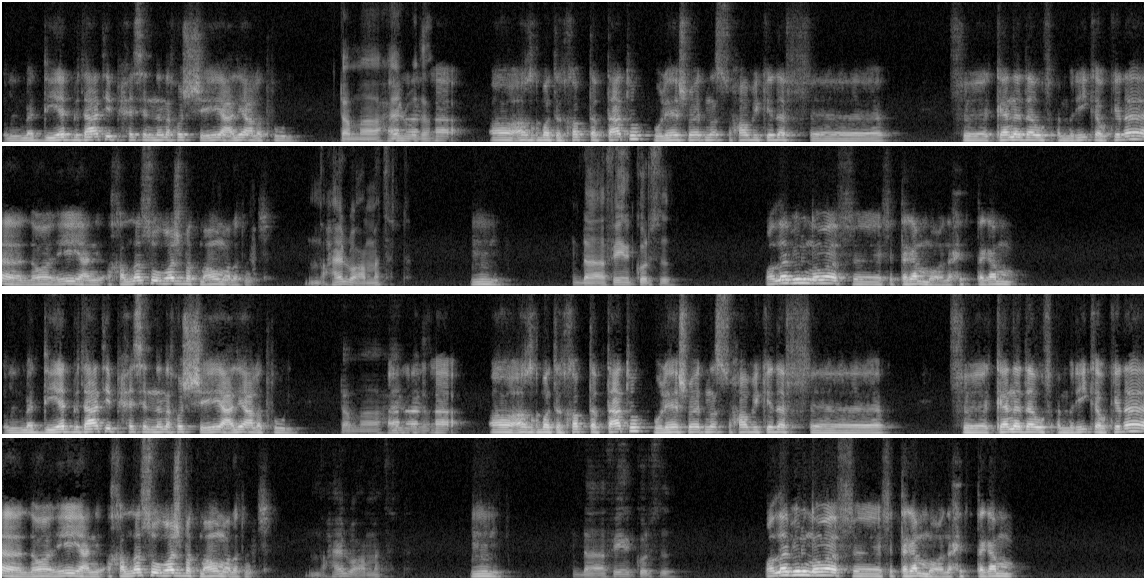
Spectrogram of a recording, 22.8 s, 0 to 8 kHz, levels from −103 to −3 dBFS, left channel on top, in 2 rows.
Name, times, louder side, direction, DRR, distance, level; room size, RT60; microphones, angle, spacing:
voice 1, 0.0-2.9 3.9-4.5 4.9-8.8 9.5-13.9 16.1-16.4 19.1-21.5, right 3 dB, 30° right, 0.3 m, -29 dB
voice 2, 3.4-4.3 14.5-15.3 17.1-18.1, left 7 dB, 90° left, 0.4 m, -39 dB
7.5 x 6.7 x 2.6 m
head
